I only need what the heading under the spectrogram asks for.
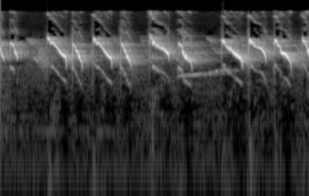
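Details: High, thin Oriental white-eye chirps repeated rapidly in uneven clusters, each note sliding sharply downward, with a faint rising whistle in the middle; played as a master recording to train caged birds.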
